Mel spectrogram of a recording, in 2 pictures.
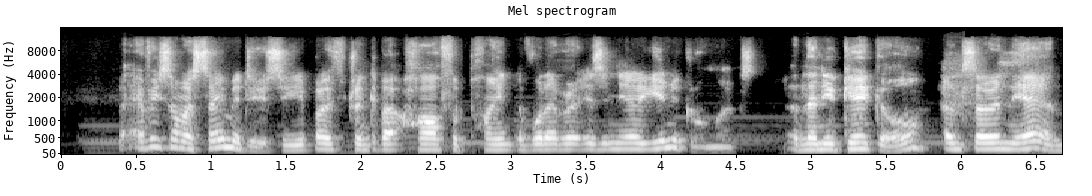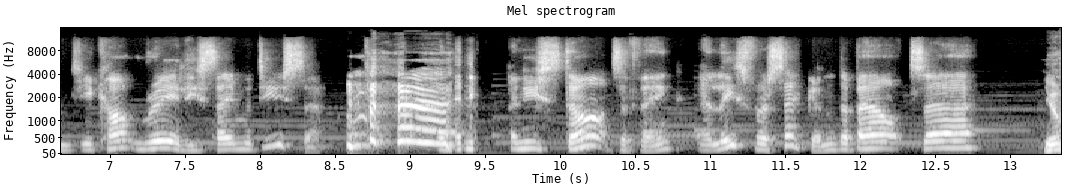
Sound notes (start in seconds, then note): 8.6 laughing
